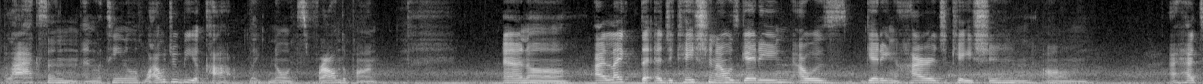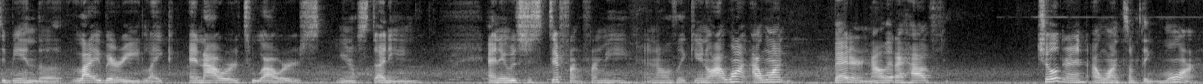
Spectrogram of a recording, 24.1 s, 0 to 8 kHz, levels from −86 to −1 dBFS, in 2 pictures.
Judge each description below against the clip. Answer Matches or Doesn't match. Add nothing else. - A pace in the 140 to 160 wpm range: Doesn't match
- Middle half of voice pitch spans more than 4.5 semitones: Doesn't match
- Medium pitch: Matches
